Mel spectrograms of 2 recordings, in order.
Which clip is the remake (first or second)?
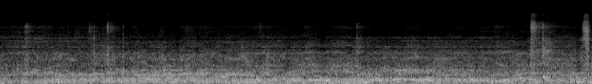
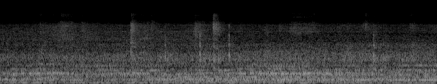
first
